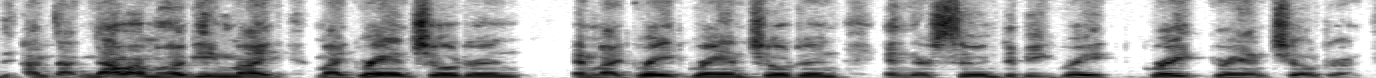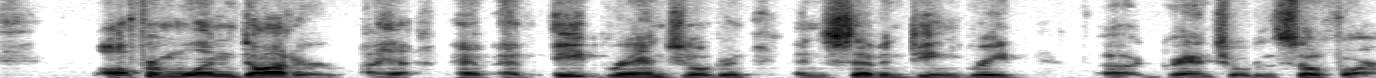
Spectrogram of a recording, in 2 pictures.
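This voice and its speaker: Dark, mellow tone, somewhat breathy, with ordinary pitch variation. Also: man, medium pitch for a man. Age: 80s+. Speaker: herbal health practitioner. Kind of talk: interview. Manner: halting, many fillers and repetitions.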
